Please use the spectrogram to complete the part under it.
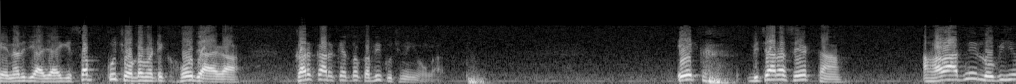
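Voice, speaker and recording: A man's voice: sits high, lo-fi sound. A man giving a spiritual discourse, telling parables and asking rhetorical questions, on an old recording. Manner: storytelling, rhetorical questions, voices characters in anecdotes. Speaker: spiritual speaker.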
